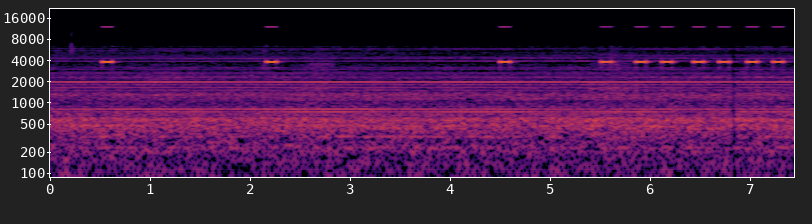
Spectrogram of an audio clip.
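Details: Short high-pitched electronic beeps, a few spaced apart then a faster run, over steady room hiss, from a working 1989 Nihon Kohden 7100K portable defibrillator monitor switched on.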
